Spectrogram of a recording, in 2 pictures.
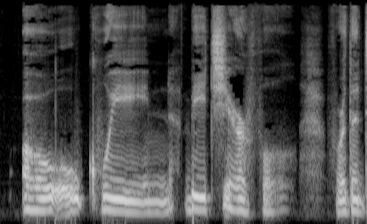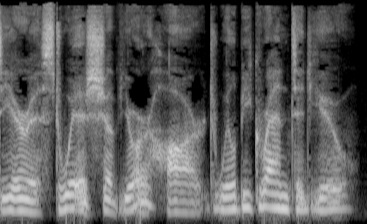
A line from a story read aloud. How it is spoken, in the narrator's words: a croaking voice that said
